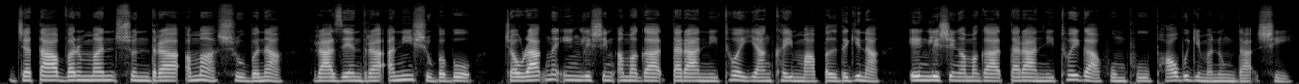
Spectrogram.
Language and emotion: Manipuri, neutral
